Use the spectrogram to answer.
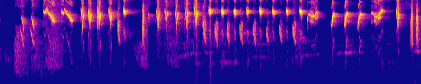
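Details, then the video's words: Lively kemade jawa (flowerpecker) calling as a lure to attract males and females: rapid, almost continuous high chirps and thin ticks in a fast rhythm for several seconds. "Burung kemade jawa gacor PIKAT ampuh buat pancingan cit keres jantan betina agar cepat bunyi ngalas"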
